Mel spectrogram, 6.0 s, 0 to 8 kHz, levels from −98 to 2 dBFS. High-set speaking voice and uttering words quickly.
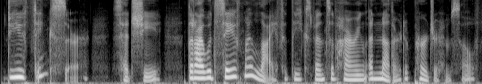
Yes: high, 205 Hz; fast, 220 wpm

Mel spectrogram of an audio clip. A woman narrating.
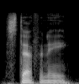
No: male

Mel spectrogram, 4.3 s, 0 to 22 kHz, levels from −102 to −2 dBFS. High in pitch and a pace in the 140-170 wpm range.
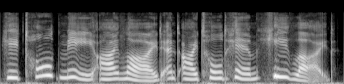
Yes: very high, 275 Hz; average, 155 wpm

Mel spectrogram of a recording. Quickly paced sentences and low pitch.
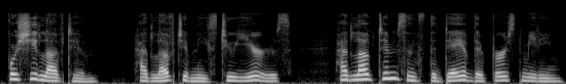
No: fast, 210 wpm; medium, 175 Hz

